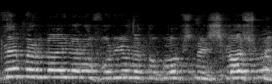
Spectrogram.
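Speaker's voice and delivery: high mock-lament turned curse; wailed curse. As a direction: keep wailing while wishing him gone. Wife turns lament into curse. (κατάρα σε ύφος μοιρολογιού)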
